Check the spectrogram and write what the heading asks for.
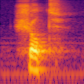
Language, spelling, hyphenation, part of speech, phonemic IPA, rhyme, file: Dutch, shot, shot, noun, /ʃɔt/, -ɔt, Nl-shot.ogg
- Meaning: 1. shot (sequence of frames) 2. shot (measure/serving of alcohol)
